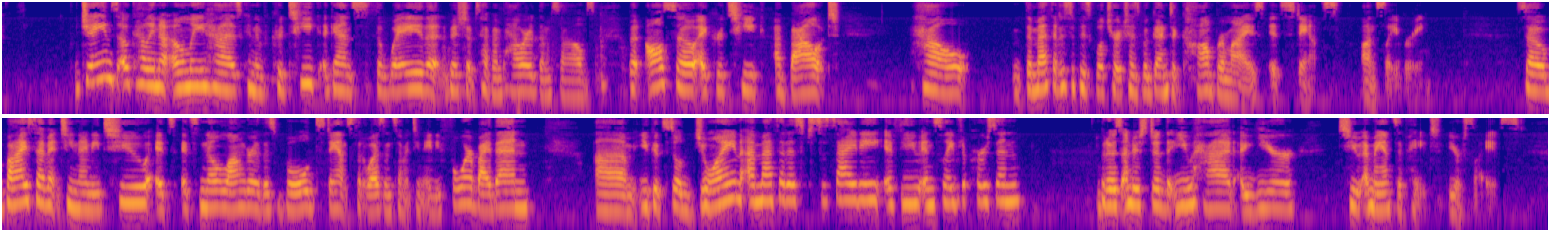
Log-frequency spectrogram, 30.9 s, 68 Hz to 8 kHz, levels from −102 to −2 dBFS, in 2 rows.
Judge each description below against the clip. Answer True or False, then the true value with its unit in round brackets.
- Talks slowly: False (150 wpm)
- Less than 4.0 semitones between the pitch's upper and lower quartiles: False (4.3 semitones)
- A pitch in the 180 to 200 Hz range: True (190 Hz)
